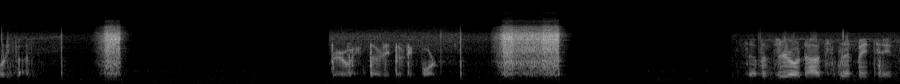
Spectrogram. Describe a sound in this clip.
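Muffled voice chatter plays in short bursts from a handheld radio's small loudspeaker.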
